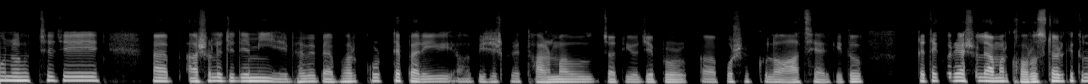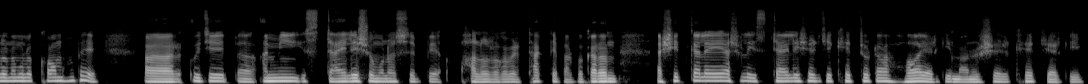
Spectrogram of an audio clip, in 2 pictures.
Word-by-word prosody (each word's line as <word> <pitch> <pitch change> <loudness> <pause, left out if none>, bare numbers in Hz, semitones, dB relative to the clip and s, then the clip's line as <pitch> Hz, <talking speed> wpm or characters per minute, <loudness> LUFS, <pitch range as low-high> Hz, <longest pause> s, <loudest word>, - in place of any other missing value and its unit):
মনে 185 -1 +6
হচ্ছে 180 +2 0
যে, 185 - +2 0.9
আব 150 -1 +3 0.2
আসলে 165 +3 +3
যদি 155 -1 0
আমি 155 0 +6 0.2
এভাবে 130 +3 0
ব্যবহার 125 +2 +2 0.2
করতে 155 +1 +1
পারি, 125 -3 +3 0.3
আ - - -6 0.2
বিশেষ 125 +1 -3
করে 135 -3 -5
থার্মাল 120 +1 +3 0.3
জাতীয় 115 0 -2
যে, 115 - +1
পো 115 - 0 0.4
আ - - -3
পোশাকগুলো 120 -2 -5 0.2
আছে 115 - -7
আর 105 - -5
কি। 110 - -6
তো, - - +4 0.7
এতে 155 +3 +1
করে 170 0 +2
আসলে 165 +1 +1
আমার 150 0 +5
খরচটা 125 +3 +4
আর - - +4
কি 170 - +1
তুলনামূলক 160 0 +1
কম 165 0 +1
হবে? 170 +2 -1 0.7
আর 125 -1 +4 0.2
ঐ - - -2
যে 155 - +3 0.3
আ - - 0 0.2
আমি 155 +1 +5 0.3
স্টাইলিশ 140 +1 +1
ও - - +2
এমন 135 0 +1
আছে 130 +1 -5
ব্যা 125 -1 -5 0.3
ভালো 120 -2 -1
রকমের 120 0 -3
থাকতে 140 0 -5
পারবো। 110 +1 -7
কারণ 135 0 +5 0.5
আ - - +3
শীতকালে 170 0 -1 0.2
আসলে 160 0 -4
স্টাইলিশের 150 0 0
যে 150 - 0
ক্ষেত্রটা 150 0 -1 0.2
হয় 135 +2 +4
আর 120 - -4
কি, 135 - -4
মানুষের 115 +2 -2
ক্ষেত্রে 135 -3 -4
আর 105 - -6
কি। 115 - -6
135 Hz, 170 wpm, -23 LUFS, 120-155 Hz, 0.9 s, মনে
